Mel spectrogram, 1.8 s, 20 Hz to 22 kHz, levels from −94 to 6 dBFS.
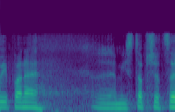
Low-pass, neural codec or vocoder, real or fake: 7.2 kHz; codec, 16 kHz in and 24 kHz out, 0.9 kbps, LongCat-Audio-Codec, fine tuned four codebook decoder; fake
